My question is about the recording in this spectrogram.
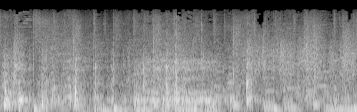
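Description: Background music, with short knocks and rustles of a cardboard box and tissue paper being handled.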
